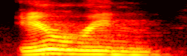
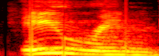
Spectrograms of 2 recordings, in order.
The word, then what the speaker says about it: Aaron: snap he liked that Aaron Aon Brewer by the way like a y r i n Aon Brewer that's how he would like to pronounce it he asked me to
